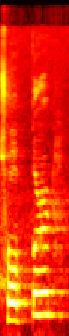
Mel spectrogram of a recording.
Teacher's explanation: 그래서 오른쪽에 촛불 보니까 초는 받침 없이 모음으로 끝났죠. 100% 유성음인 모음. 그리고 뒤에 예사소리가 촛불, 된소리로 발음이 되죠.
